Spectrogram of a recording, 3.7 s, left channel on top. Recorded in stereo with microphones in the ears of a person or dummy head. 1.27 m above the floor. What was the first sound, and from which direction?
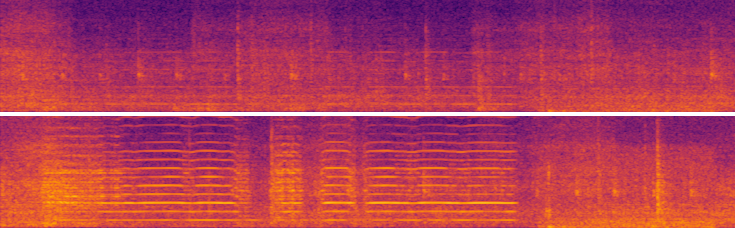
A violin, 80° right.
